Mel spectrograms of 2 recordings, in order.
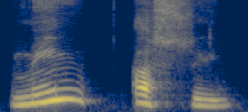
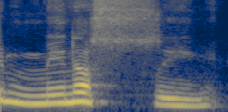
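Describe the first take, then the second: First: The n closes min, then the next word starts. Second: The n links to the next word with an a. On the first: This is the underlying original form. "वरना असल में था" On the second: This is the form actually used before the article. "इसके ऊपर फतह देते, बनता है"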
